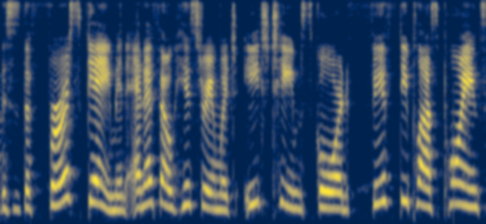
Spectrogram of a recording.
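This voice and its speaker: A woman's high, bright, sharp voice with an Australian accent, at a moderate pace with ordinary pitch variation, on a very clean recording over a silent background. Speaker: sports show host. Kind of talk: casual chat.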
